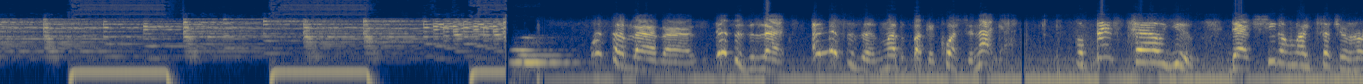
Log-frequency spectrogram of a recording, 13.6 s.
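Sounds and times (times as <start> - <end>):
electronic phone ringtone signalling an incoming call: 0.7 - 5.7
speech: 6.1 - 13.6.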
